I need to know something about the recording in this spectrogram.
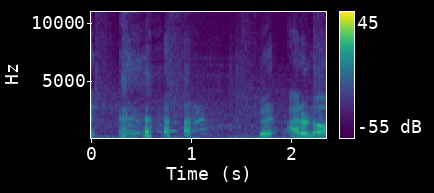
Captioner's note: laughs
